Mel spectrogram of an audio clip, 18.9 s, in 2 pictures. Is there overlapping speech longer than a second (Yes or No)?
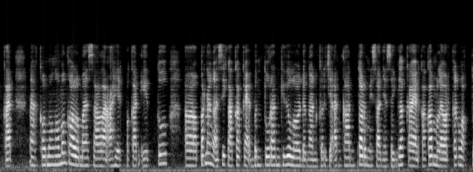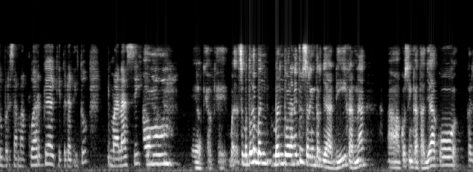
No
